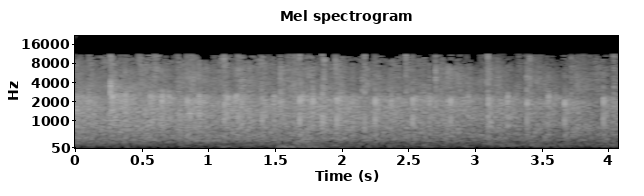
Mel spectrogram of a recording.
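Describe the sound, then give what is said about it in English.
A church audience gives a steady round of applause to thank a guest before the sermon, many hands clapping in a dense, continuous patter at moderate loudness for about four seconds, with no voices standing out. “Give him a, a round of applause.”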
